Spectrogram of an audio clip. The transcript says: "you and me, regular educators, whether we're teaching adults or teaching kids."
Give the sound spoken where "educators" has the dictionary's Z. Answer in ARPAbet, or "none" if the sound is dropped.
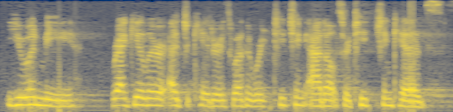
Z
